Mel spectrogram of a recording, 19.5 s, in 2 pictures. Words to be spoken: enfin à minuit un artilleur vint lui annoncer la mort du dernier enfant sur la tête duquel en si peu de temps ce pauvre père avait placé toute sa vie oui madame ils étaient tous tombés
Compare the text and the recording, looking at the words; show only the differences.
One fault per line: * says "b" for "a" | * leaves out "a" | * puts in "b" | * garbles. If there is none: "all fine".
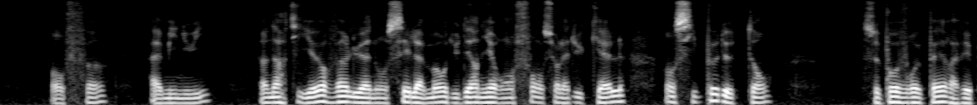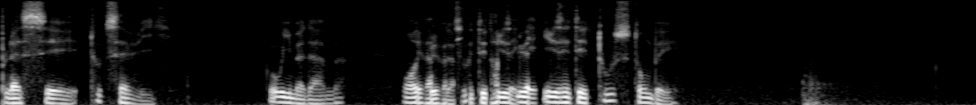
* leaves out "tête"
* garbles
